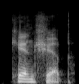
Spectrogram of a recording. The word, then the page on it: kinship: American English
